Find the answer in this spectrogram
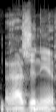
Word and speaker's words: Rajeunir: It's called Rajeunir.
